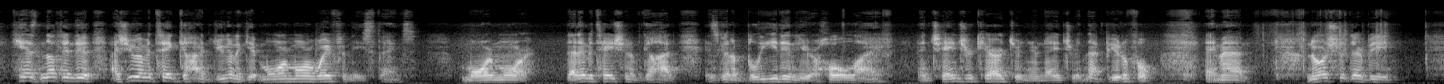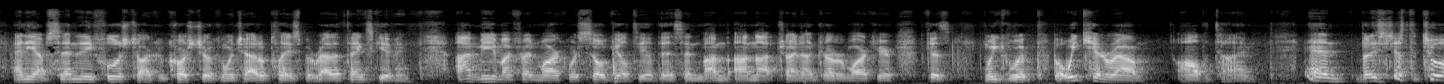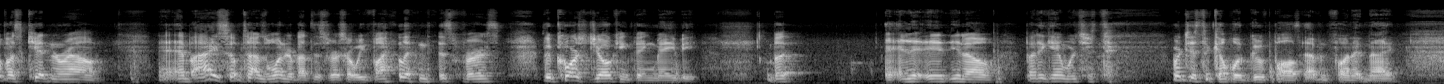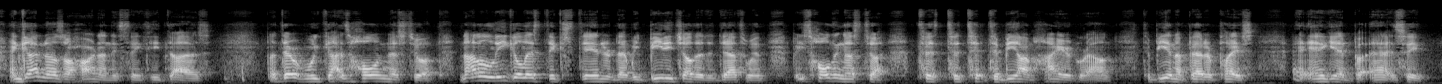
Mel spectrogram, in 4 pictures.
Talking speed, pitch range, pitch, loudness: 200 wpm, 105-145 Hz, 125 Hz, -14 LUFS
